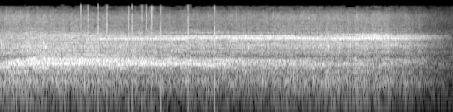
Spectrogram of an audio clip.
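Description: A large crowd applauds and cheers at the Reliance annual meeting as the Jio Phone is launched, a continuous roaring wash of clapping and voices that fades out at the end.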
